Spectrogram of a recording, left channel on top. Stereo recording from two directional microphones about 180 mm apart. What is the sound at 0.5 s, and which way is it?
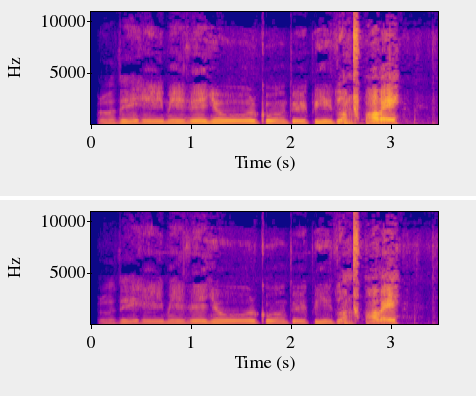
Speech, 5° right (ahead or behind).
